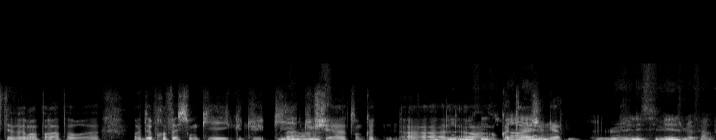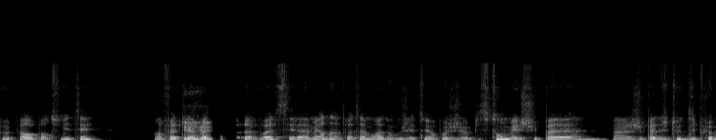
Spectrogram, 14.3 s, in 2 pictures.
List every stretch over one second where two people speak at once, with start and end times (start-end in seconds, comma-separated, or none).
4.1-5.5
